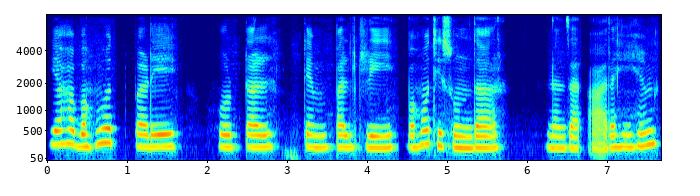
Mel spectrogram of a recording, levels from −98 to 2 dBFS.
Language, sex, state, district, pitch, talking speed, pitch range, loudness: Hindi, female, Chhattisgarh, Korba, 210 Hz, 100 wpm, 200-220 Hz, -30 LUFS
